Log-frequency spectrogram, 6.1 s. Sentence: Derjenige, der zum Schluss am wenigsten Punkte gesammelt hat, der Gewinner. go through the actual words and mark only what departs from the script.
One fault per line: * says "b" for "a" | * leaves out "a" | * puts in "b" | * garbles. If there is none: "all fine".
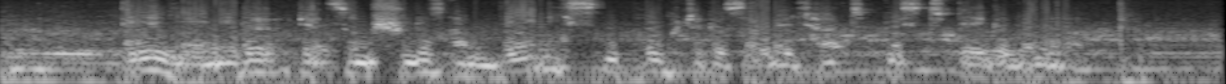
* puts in "ist"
